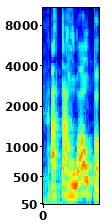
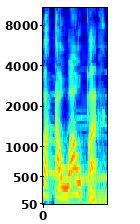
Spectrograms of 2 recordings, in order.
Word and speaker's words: Atahualpa: Problema é que um outro filho do grande Juana Capac, Atahualpa ou Ataualpa, dependendo da pronúncia, se você quiser ser mais espanhol ou mais ligado às comunidades originais, ele era o cara que comandava o exército imperial que estava lá em Quito.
